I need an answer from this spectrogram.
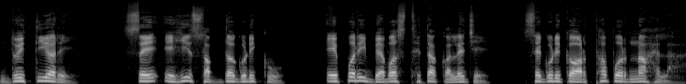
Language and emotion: Odia, neutral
